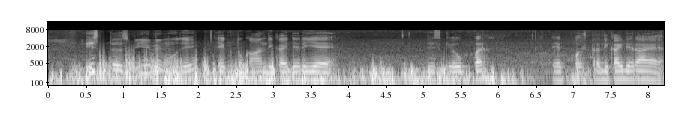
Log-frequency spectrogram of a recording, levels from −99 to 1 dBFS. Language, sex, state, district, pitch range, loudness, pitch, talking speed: Hindi, male, Rajasthan, Bikaner, 125-135 Hz, -15 LUFS, 125 Hz, 130 wpm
